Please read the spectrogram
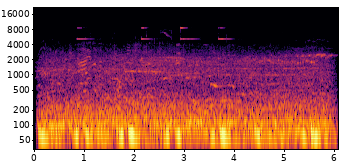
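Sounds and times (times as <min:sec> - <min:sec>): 
bicycle passing: 0:00.0 - 0:06.0
bicycle bell ringing: 0:00.8 - 0:01.3, 0:02.0 - 0:04.3.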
